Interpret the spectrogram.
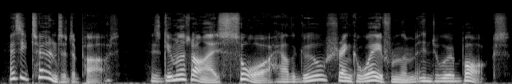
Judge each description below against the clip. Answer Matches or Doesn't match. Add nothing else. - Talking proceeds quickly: Matches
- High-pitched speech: Doesn't match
